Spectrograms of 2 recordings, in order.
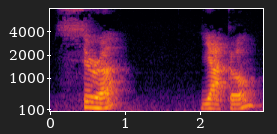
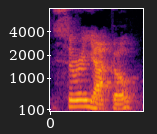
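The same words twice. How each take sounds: First: The phrase is said slowly and carefully. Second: The phrase is said at normal speed.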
